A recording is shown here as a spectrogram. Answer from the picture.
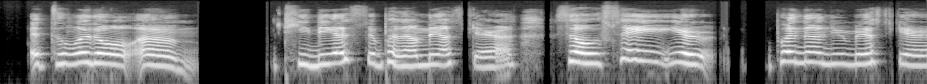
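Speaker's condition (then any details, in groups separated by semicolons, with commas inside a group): Cerebral palsy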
